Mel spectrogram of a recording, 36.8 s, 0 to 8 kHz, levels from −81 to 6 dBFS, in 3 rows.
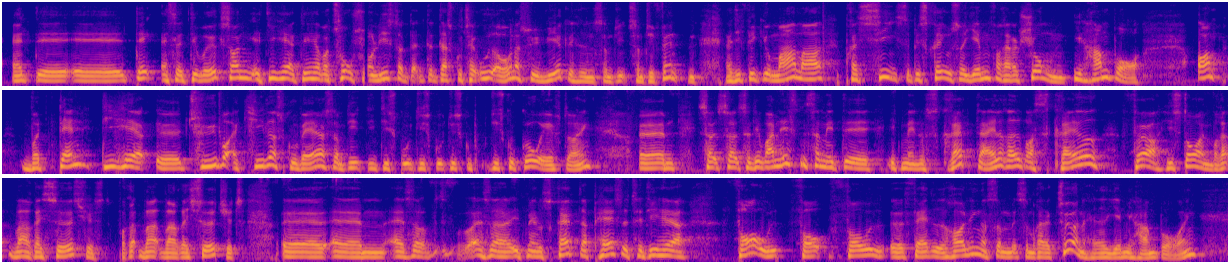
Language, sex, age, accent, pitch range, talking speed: Danish, male, 60-79, native, 120-165 Hz, 175 wpm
